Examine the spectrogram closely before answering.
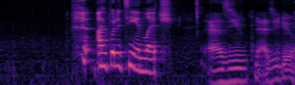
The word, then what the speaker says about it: Lich: I put a teen Lich as you as you do yeah well it rhymes with a couple other words stitches in fact mmhmm yeah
